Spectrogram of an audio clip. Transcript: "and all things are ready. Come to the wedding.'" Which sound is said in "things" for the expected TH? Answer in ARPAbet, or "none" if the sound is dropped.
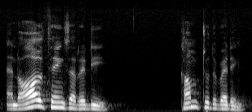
T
